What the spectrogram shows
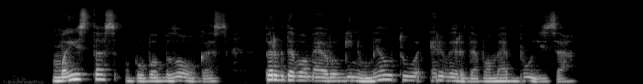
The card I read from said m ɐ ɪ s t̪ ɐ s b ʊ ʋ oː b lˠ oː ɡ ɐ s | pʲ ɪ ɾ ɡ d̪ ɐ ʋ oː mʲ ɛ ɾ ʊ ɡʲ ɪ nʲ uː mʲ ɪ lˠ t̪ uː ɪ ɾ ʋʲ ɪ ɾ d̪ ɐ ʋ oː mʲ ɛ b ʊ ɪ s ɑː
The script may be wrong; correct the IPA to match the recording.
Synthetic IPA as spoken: m ɐ ɪ s t̪ ɐ s b ʊ ʋ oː b lˠ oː ɡ ɐ s | pʲ ɪ ɾ ɡ d̪ ɐ ʋ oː mʲ ɛ ɾ ʊ ɡʲ ɪ nʲ uː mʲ ɪ lˠ t̪ uː ɪ ɾ ʋʲ ɪ ɾ d̪ ɐ ʋ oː mʲ ɛ b ʊ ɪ z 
